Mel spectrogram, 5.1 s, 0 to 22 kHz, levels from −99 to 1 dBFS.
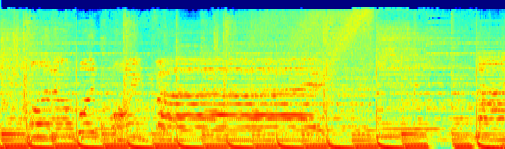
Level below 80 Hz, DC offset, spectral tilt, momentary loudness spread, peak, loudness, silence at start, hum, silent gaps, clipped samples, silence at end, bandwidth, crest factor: -16 dBFS; under 0.1%; -4 dB/octave; 3 LU; -2 dBFS; -14 LUFS; 0 s; none; none; under 0.1%; 0 s; 17 kHz; 12 dB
